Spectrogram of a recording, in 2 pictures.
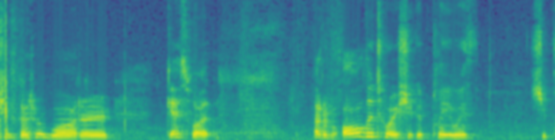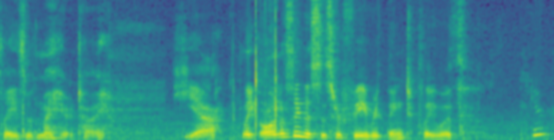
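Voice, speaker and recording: Showing viewers around her home, a southern Californian teen girl does a casual plant tour vlog in her apartment room and bathroom. Her voice sits on the high side with a darkish tone, a slight Armenian Russian accent, and lots of fillers, over poor audio with slight background noise.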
